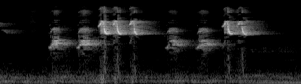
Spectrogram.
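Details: Sunda blue robin song built from short repeated chirped phrases: paired mid-high notes followed by bursts of very high, rapid twittering, the pattern repeated twice.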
